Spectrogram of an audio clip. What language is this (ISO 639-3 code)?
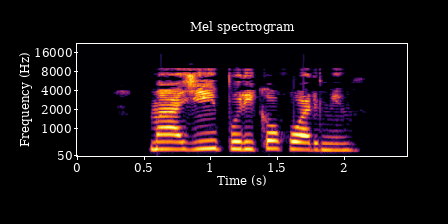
qur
